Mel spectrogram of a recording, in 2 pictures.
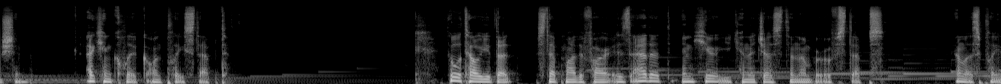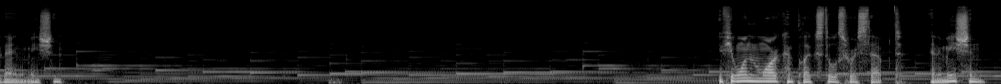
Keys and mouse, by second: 2.3 click, 4.4 click, 8.4 click, 8.8 click, 9.2 space, 11.5 space, 11.9 click, 12.9 click, 13.4 space, 16.4 space, 16.9 click.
